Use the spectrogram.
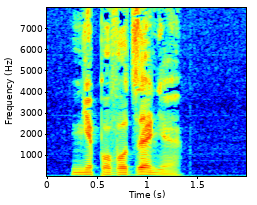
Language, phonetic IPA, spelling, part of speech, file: Polish, [ˌɲɛpɔvɔˈd͡zɛ̃ɲɛ], niepowodzenie, noun, Pl-niepowodzenie.ogg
